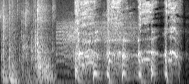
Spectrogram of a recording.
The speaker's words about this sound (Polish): Nie chowaj się, niech kaszel się schowa.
